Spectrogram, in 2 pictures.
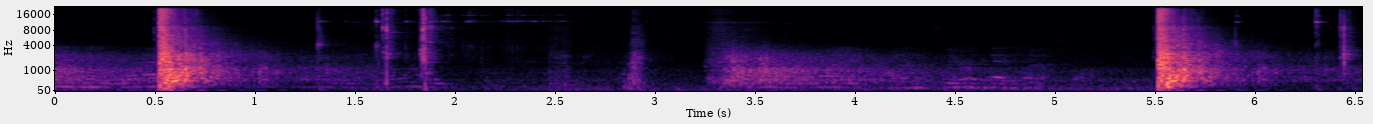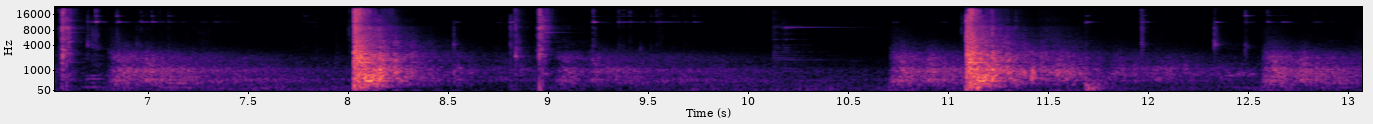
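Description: A .45 pistol firing 230-grain ball rounds at a 30-foot range: sharp, loud reports in quick clusters of two or three, separated by pauses with faint metallic clinks and brief talk.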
